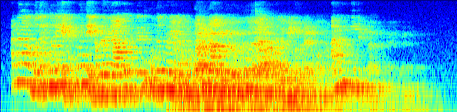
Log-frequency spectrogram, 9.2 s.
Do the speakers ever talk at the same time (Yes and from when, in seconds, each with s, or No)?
Yes, from 3.3 s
